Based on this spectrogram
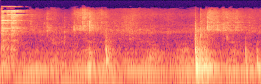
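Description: Spoon and cutlery clinking during cooking: a few light metallic clinks spread apart, with one sharper, louder knock near the end, over faint background noise.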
